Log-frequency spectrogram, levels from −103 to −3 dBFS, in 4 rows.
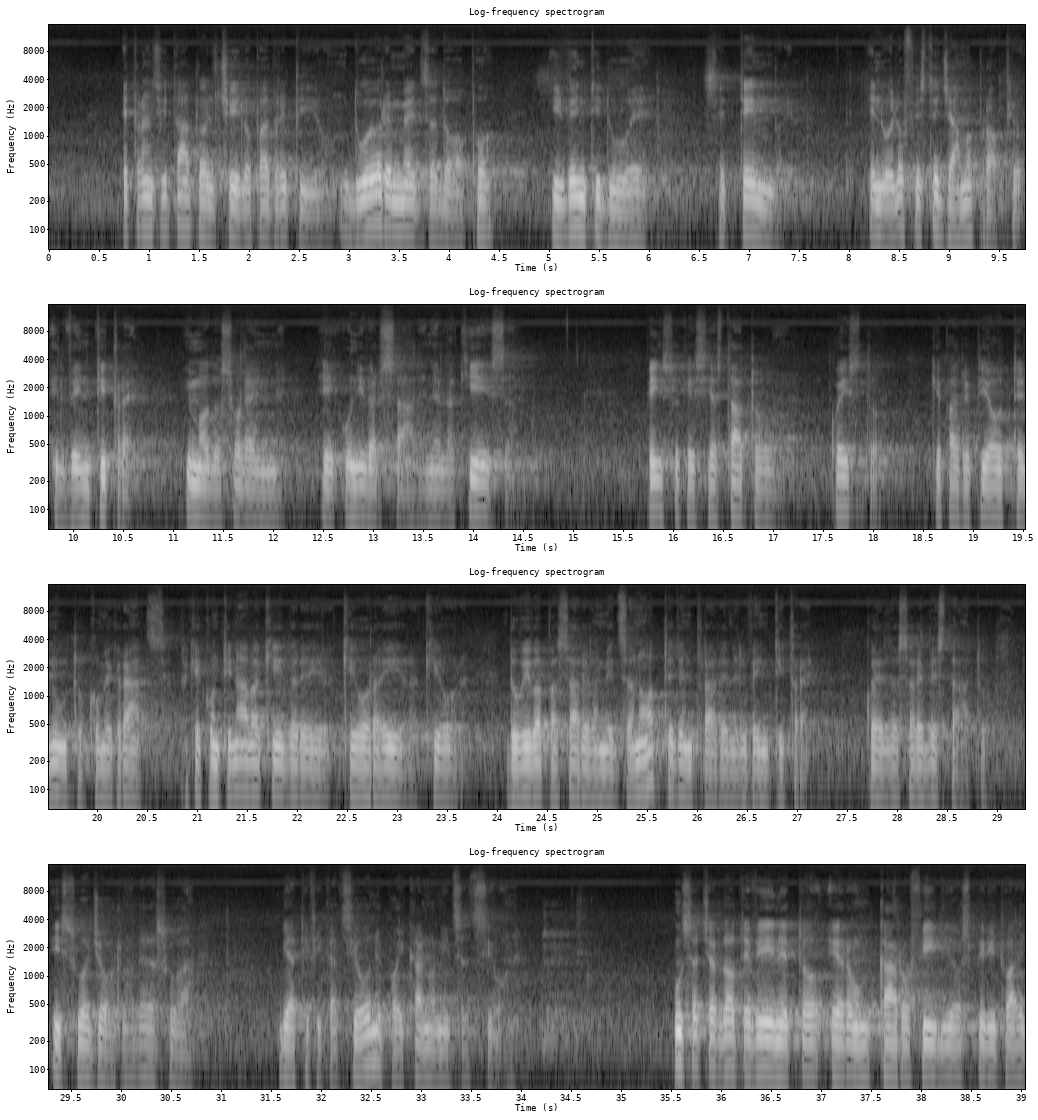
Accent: native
